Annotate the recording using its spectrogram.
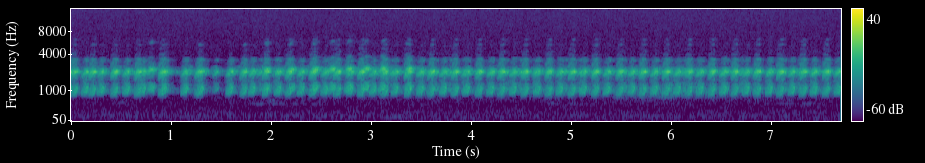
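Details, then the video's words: Tree frogs calling at night from a forest pond in north-east Italy during mid-April, a close, clear run of rapid nasal croaks repeated in steady pulses with little else heard. "relaxing forest pond by night with singing tree frogs"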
